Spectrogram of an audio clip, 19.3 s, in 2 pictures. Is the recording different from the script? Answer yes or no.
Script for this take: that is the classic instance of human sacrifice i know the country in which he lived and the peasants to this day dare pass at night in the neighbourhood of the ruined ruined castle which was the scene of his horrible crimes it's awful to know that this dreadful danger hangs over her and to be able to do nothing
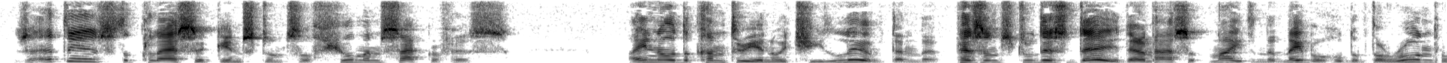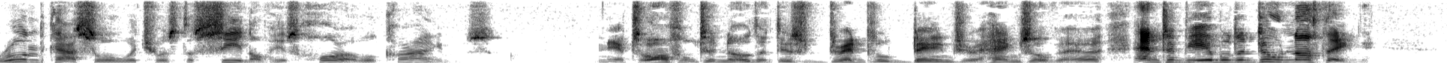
no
